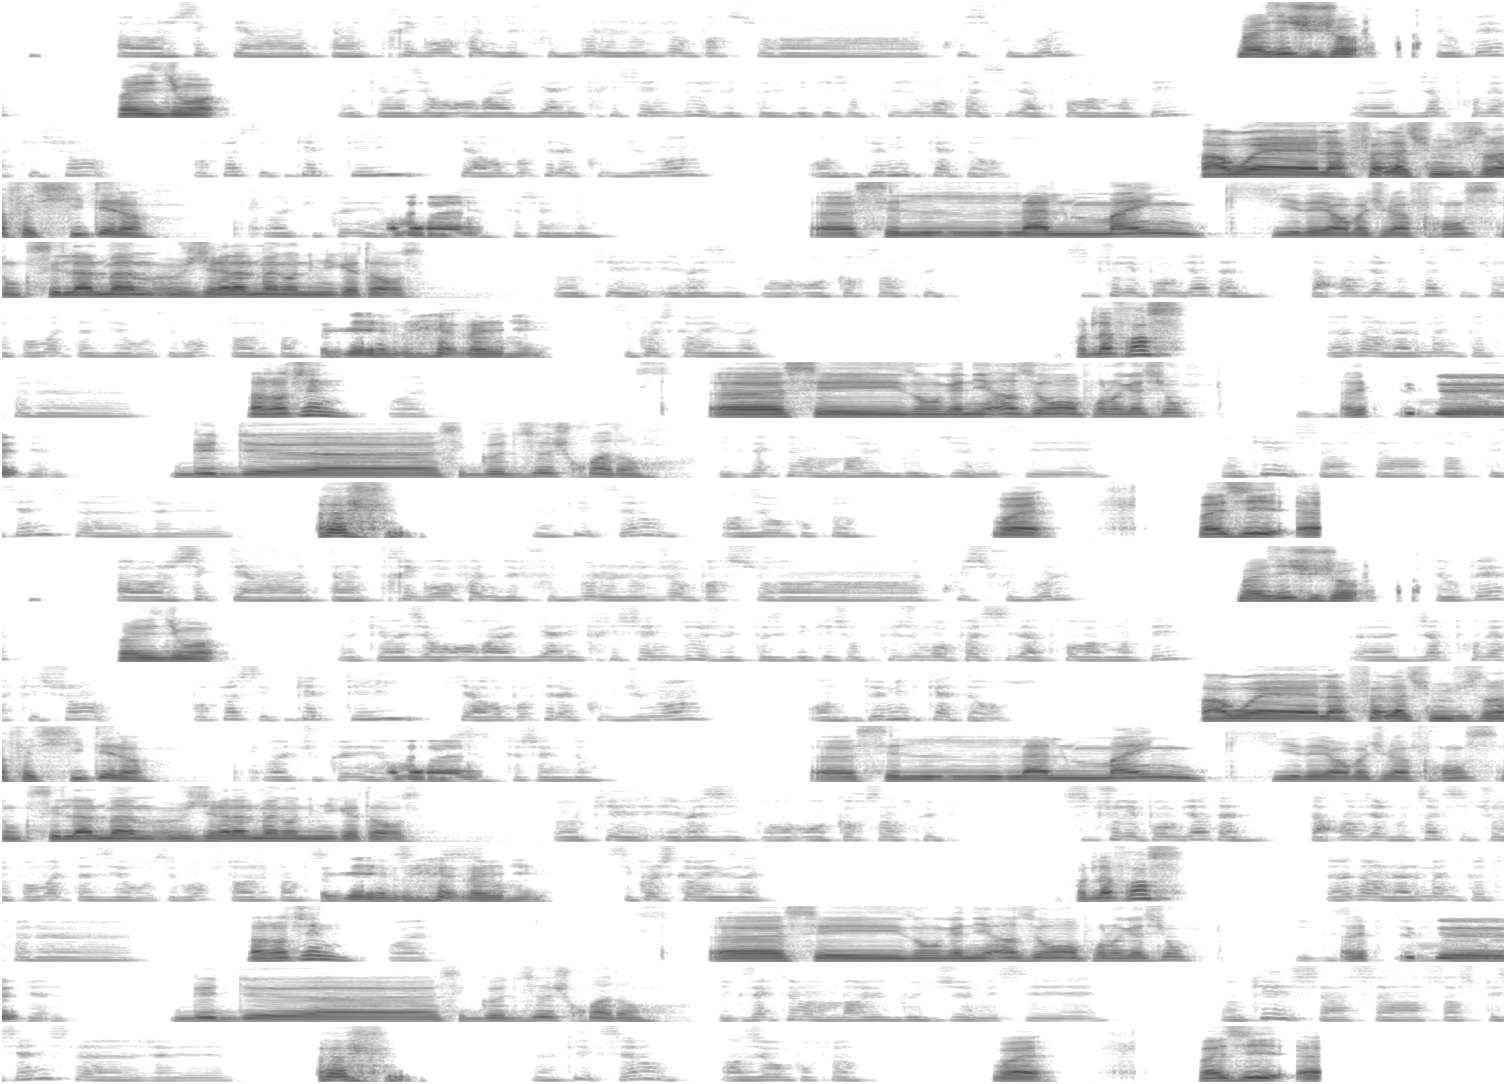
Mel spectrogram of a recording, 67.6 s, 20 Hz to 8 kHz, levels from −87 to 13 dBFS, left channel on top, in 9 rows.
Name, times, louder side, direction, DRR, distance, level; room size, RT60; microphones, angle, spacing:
voice 1, 0.6-5.4 7.2-7.6 9.2-13.5 14.2-15.6 16.0-18.6 19.1-20.2 23.8-25.6 32.8-34.8 35.4-40.1 40.6-41.4 44.2-45.8 47.0-47.2 51.5-52.9 56.2-58.1 58.7-61.2 62.7-64.4, right 1 dB, 40° right, 7.2 m, -53 dB
voice 2, 6.2-6.9 8.1-8.6 21.0-23.3 24.5-24.9 26.6-28.5 28.9-32.1 39.1-40.2 42.9-43.4 46.3-46.8 48.6-51.0 51.8-51.9 52.2-52.6 53.4-55.8 61.7-62.1 65.0-65.3 66.1-66.7, left 2 dB, 40° left, 2.0 m, -27 dB
head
